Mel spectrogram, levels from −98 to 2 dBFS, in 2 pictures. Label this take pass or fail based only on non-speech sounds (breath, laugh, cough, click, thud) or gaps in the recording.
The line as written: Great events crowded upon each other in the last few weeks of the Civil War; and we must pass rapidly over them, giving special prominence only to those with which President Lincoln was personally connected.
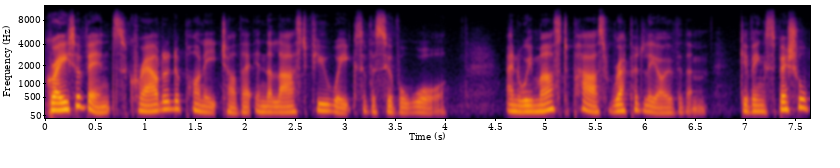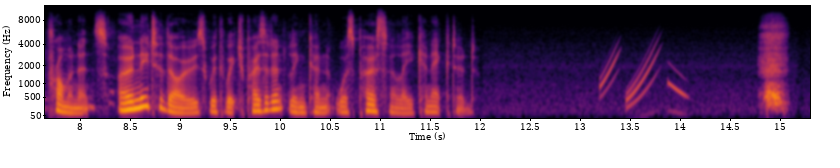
fail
